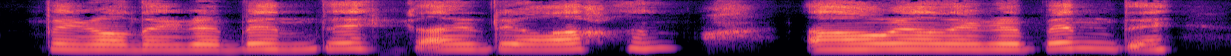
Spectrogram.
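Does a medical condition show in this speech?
Yes: cerebral palsy.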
